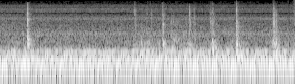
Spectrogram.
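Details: Demolition derby car with the starter bypassed by a hot wire: engine restarts in drive after being shut off and settles into an even, steady idle with a soft regular pulse, no misses or knocks. Normal idle.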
